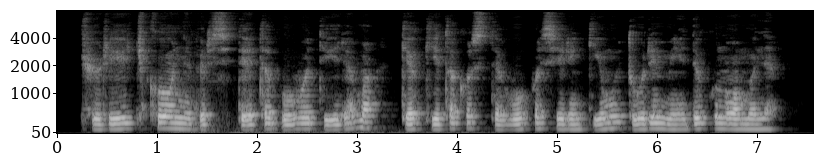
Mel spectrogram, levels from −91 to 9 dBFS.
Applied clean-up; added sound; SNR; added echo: neural separator model SepFormer DNS4.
